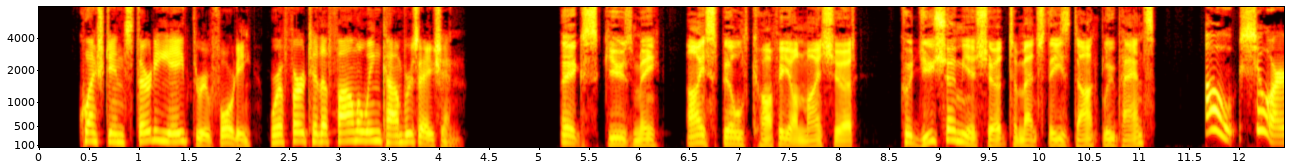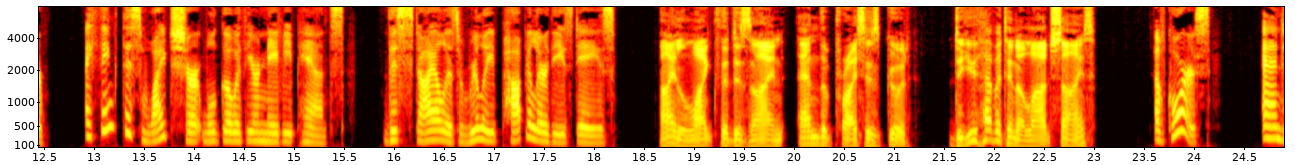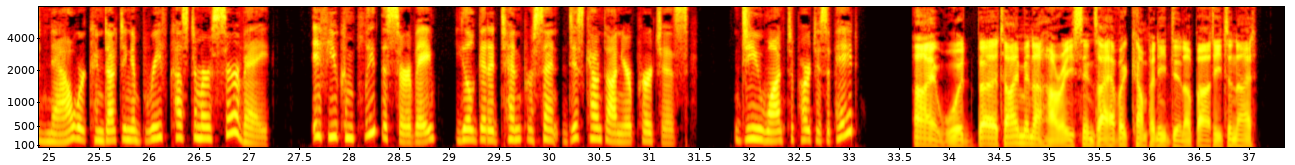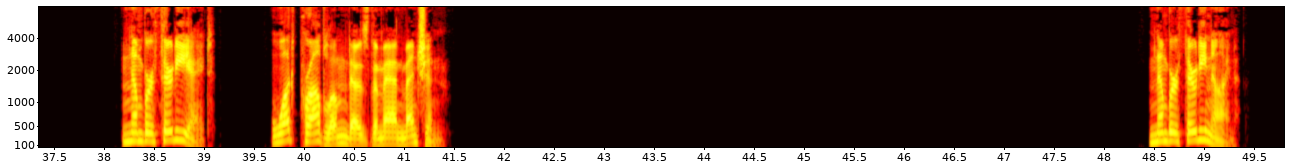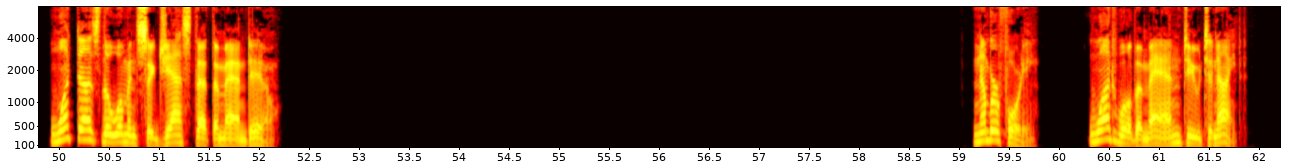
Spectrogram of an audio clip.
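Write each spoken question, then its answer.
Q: What problem does the man mention?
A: He spilled coffee on his shirt

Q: What does the woman suggest that the man do?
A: Complete a customer survey

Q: What will the man do tonight?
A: Attend a company dinner party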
